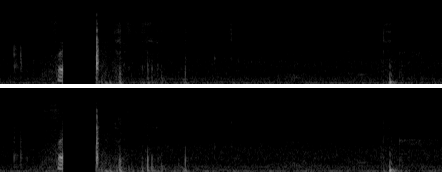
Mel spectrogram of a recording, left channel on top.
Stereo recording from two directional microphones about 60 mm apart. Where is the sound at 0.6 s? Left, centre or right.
Centre.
